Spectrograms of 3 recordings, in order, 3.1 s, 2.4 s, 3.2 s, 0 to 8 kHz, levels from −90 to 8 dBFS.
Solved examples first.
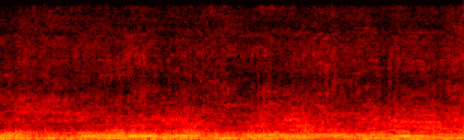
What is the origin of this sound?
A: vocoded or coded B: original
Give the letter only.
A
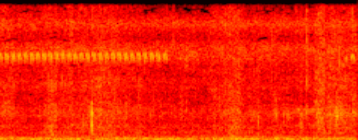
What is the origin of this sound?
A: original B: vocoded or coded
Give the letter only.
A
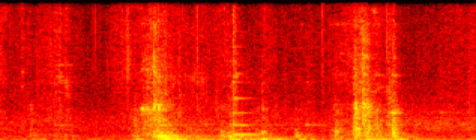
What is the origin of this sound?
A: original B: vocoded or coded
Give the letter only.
A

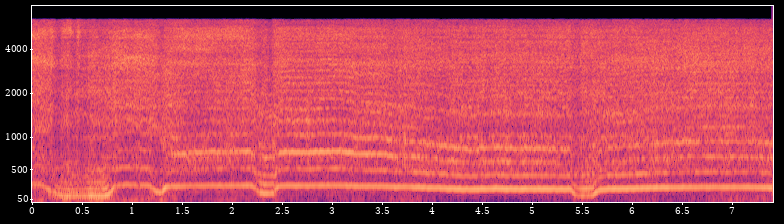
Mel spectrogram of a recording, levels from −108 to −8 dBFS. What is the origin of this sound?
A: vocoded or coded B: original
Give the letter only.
A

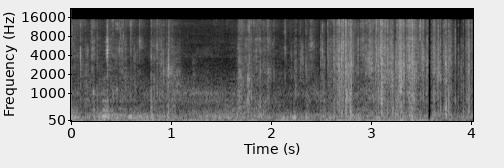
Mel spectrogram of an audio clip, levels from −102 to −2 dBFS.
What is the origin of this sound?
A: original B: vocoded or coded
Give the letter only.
A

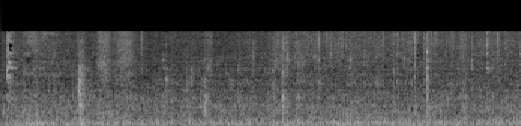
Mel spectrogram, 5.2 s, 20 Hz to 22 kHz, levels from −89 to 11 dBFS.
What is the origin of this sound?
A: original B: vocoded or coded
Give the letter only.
B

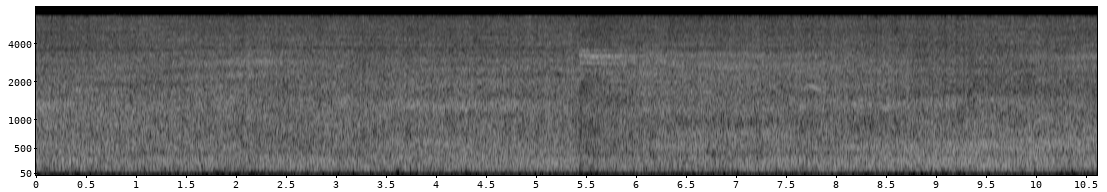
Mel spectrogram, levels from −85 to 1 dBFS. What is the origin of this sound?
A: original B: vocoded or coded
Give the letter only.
A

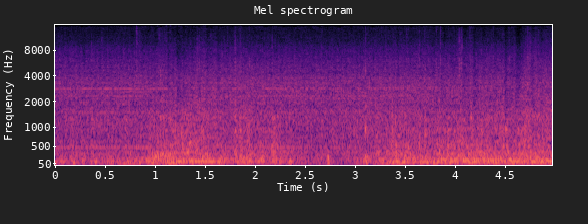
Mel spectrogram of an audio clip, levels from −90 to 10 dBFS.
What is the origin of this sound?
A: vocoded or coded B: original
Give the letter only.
B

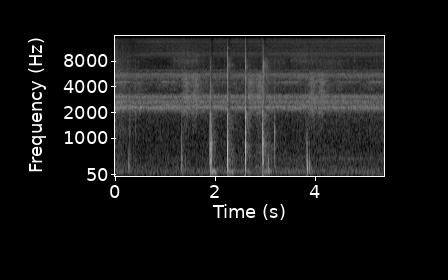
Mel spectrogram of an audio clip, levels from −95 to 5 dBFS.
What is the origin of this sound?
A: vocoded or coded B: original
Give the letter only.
B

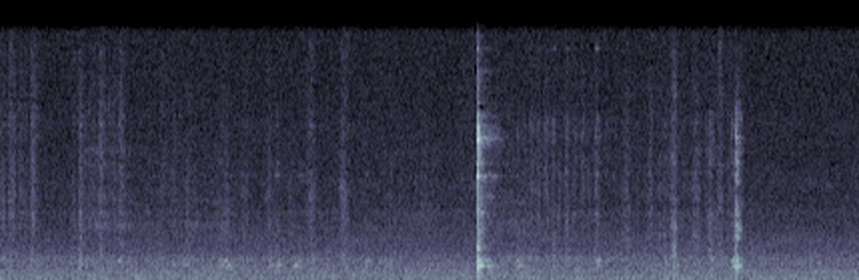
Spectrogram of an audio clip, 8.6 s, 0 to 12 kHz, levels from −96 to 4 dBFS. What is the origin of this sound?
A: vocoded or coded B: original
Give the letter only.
B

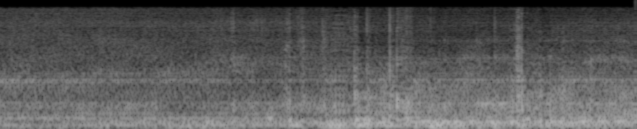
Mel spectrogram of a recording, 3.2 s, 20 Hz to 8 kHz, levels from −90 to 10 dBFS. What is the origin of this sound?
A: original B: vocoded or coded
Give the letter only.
B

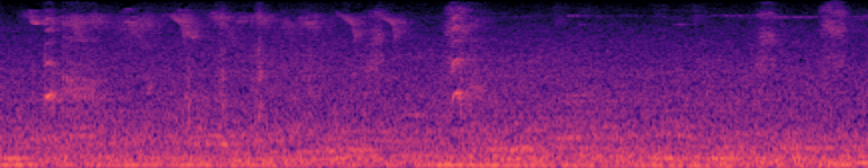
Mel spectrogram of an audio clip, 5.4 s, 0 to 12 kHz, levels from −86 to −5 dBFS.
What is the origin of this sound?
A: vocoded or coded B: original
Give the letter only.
B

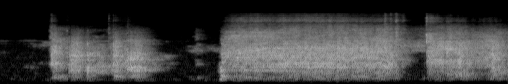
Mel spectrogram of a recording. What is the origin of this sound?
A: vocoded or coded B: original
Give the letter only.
A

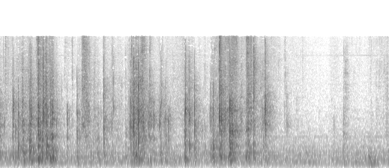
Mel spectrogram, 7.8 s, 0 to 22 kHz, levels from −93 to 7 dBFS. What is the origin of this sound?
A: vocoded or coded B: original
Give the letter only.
B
